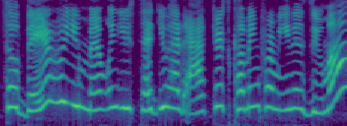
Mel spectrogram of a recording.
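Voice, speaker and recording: A cartoonish character voice, squeaky and extremely high, moves at a fairly quick pace. Faint music plays in the background. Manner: eager, chirpy.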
